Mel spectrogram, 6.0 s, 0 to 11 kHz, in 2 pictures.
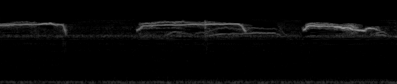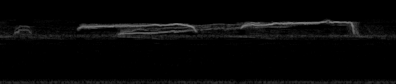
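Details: Bald eagle on a nest in southwest Florida, nest cam, morning of 26 February 2024; a run of high, piping whistles in looping, up-and-down phrases repeated steadily across six seconds, with faint hum beneath.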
